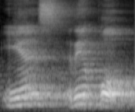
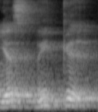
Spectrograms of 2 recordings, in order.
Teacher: bunyi pantulannya di sini tasa'udus saud ya, naik ke langit-langit mulut sehingga suara yang keluar ini tebal. Yasriqu bukan yasrike, bukan rike tetapi riqo. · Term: qalqalah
